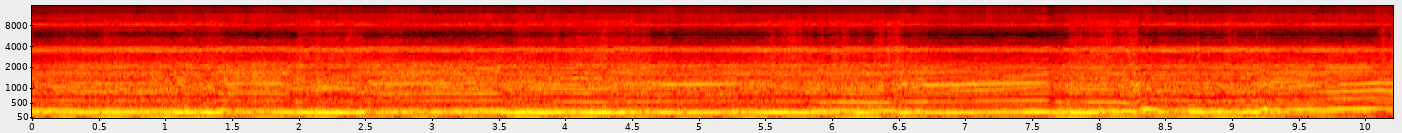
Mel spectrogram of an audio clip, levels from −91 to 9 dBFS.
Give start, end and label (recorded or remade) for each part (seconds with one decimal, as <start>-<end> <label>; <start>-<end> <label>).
0.0-0.6 recorded; 0.6-4.5 remade; 4.5-10.2 recorded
